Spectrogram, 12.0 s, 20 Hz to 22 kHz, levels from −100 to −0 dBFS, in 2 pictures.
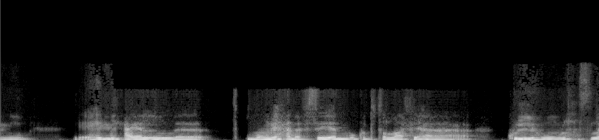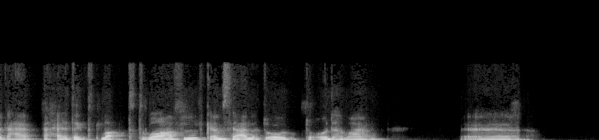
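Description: From 1.1 s to 5.1 s the speech drops into an adaptive stream at a lower bitrate: the connection slowed, so the player switched to a leaner encoding. Treble vanishes above 8.1 kHz and artefacts thicken, consistent with a 16 kbit/s Opus rendition. Unlike a dropout, the change is abrupt yet gapless, and it reverses cleanly.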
